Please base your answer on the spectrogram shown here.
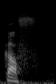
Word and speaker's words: calf: please try to understand calf is whenever you say calf it is c-a-l-f is not cough it is cuff all right the syrup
